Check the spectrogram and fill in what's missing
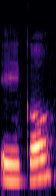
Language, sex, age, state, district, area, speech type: Odia, female, 18-30, Odisha, Ganjam, urban, spontaneous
